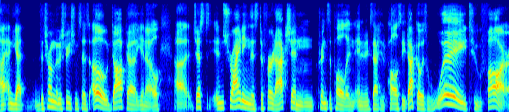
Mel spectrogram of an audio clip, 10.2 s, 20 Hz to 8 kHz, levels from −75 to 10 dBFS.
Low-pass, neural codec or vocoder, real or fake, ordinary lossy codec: 7.2 kHz; codec, 16 kHz, 0.8 kbps, ZipCodec; fake; Opus, 64 kbps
